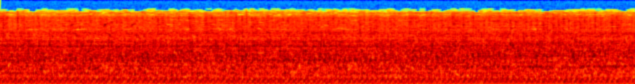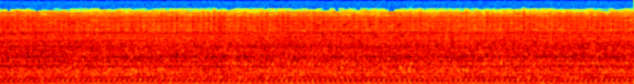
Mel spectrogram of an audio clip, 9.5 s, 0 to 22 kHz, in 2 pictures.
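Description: Predator 3500 inverter generator's 212cc single-cylinder engine running steadily, throttled down, during its break-in run; a higher tone in the hum grows stronger about halfway through.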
